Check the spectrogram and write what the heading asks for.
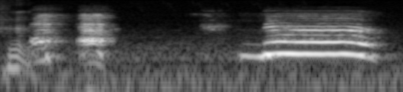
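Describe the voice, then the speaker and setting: A man's voice: very high voice, lively intonation, extremely slow, distant mic, narrow, tinny audio. A man, a musician guest telling his story in an earnest, plain-spoken way from his living room. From Democratic Republic of Congo. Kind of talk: casual interview storytelling. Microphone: remote call.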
